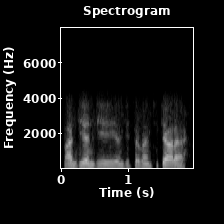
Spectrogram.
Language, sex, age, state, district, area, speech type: Dogri, male, 18-30, Jammu and Kashmir, Udhampur, rural, conversation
